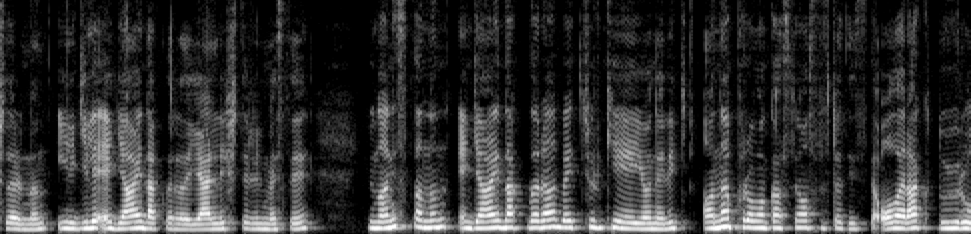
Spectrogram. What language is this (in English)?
Turkish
